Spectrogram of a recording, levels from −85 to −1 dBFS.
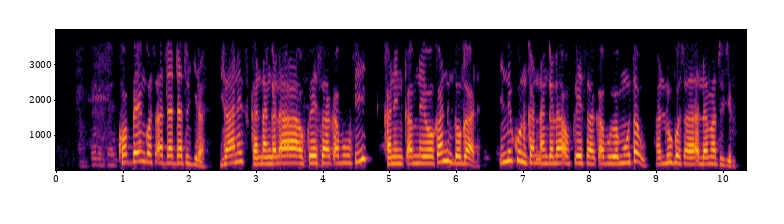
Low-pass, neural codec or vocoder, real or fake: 3.6 kHz; none; real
